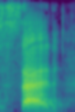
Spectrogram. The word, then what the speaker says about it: said: Says and said, which are different verb conjugations of to say. To pronounce these words correctly, focus on the vowel sounds, not the spelling.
